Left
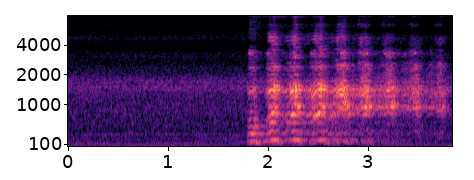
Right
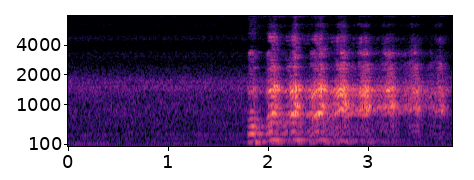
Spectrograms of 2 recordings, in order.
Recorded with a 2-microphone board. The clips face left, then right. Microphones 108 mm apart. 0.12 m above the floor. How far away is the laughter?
About 1.5 m.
